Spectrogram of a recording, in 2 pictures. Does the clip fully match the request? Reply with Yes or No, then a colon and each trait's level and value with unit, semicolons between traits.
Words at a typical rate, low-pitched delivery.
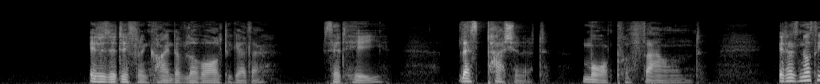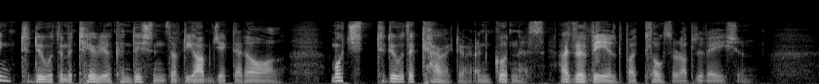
Yes: average, 150 wpm; low, 100 Hz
